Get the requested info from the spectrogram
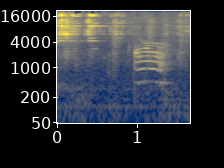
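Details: A mother cat with kittens, recently taken in from a hoarding situation, gives one loud, drawn-out, slightly arched meow, yelling at the person in complaint.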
